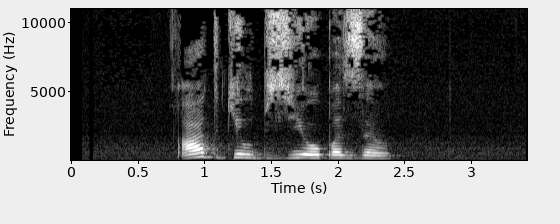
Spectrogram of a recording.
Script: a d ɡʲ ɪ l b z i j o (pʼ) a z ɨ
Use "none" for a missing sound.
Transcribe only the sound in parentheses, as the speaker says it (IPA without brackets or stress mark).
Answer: pʼ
